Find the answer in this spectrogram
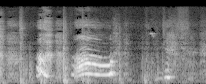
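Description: A high-pitched voice whimpering and wailing without words, two drawn-out cries that slide up and down in pitch, followed by fainter sounds.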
